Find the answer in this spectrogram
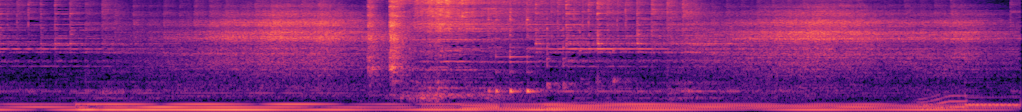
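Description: Live rock band playing a slow intro in free time: long held low bass and guitar notes swell and fade under washes of cymbal and scattered hand-percussion hits. There is a sharp percussion hit about four seconds in, and a bass note slides upward near the end.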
